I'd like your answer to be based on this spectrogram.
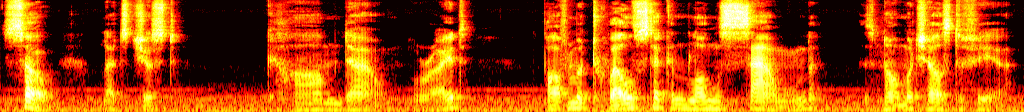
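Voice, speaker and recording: A man playing a stressed astronaut commander in a sci-fi audio drama, steadying the crew in measured, hesitant speech. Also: animated. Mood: calming, uneasy. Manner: measured, hesitant, reassuring with clipped orders. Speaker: mission commander giving orders. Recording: noisy, rumbling background.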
